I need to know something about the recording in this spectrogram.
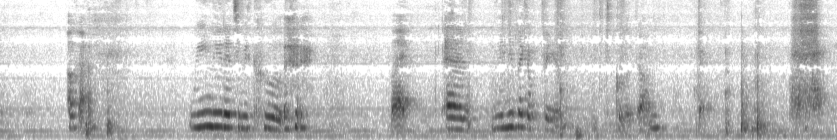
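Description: A young girl talks animatedly close by.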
